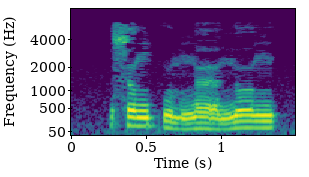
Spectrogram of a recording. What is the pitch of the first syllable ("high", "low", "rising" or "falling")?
high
